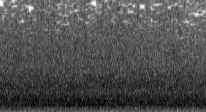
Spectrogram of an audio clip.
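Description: A football is struck hard.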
